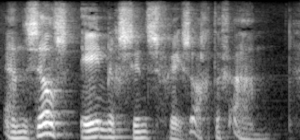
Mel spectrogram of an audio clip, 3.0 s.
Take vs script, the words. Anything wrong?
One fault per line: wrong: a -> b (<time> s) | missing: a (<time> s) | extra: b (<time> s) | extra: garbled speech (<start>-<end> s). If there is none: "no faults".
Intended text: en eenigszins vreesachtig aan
extra: zelfs (0.3 s)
